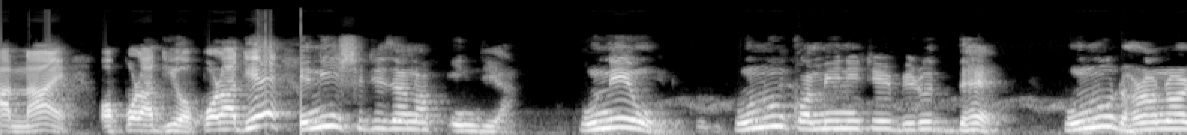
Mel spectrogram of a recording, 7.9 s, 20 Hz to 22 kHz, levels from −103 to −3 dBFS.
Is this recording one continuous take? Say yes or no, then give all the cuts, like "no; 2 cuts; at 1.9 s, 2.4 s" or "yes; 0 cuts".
no; 1 cut; at 2.0 s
